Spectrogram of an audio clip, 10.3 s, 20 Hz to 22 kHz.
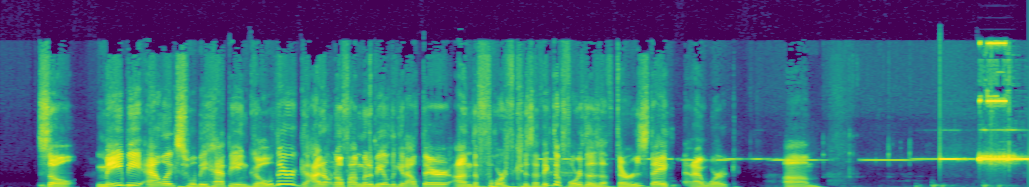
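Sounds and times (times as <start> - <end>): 
speech: 0.5 - 8.3
smoke-style fire alarm beeping: 5.3 - 10.2.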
